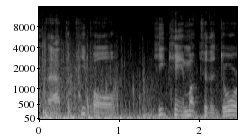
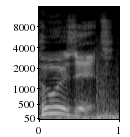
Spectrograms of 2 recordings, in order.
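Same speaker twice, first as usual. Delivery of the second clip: fake mean voice, put on deliberately; 4 semitones higher than usual. Retelling answering a midnight knock at the apartment door, put-on mean voice. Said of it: "let me put on my like mean voice".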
